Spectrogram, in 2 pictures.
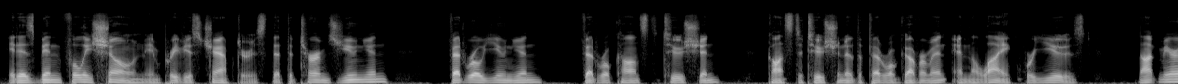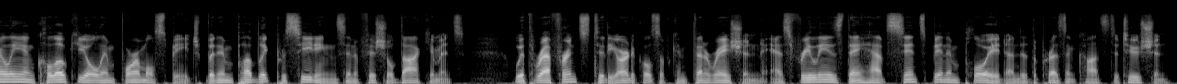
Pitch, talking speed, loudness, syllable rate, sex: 90 Hz, 145 wpm, -22 LUFS, 5.2 syllables/s, male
